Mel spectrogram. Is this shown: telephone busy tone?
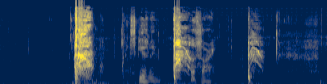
no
